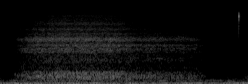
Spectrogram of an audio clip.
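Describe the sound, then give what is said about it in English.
A long, steady deep breath taken on request during a mock doctor's examination of a patient's back, soft and airy and lasting about two seconds, with no talking. “Okay, one more time, deep breath in, and out.”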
